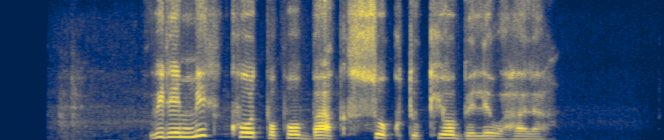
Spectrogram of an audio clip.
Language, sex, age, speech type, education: Nigerian Pidgin, female, 30-45, spontaneous, tertiary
